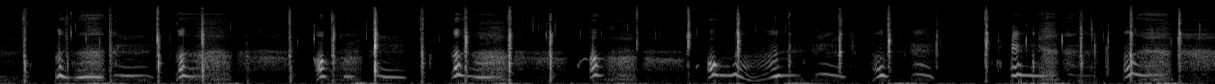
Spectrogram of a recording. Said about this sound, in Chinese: 没事，师姐只是在运功辅助灵恒修炼，消耗有些大。所以喘气比较大声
